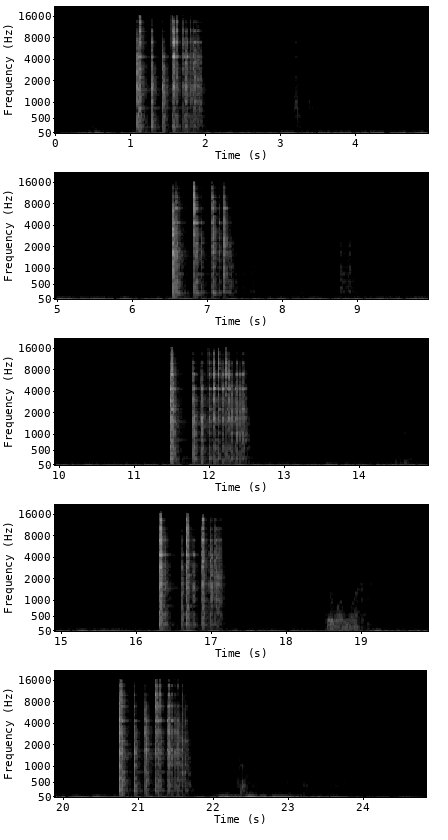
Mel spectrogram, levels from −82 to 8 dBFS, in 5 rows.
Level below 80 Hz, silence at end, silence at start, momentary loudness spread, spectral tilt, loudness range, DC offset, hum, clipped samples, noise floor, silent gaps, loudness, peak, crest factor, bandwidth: -58 dBFS; 1.2 s; 0.55 s; 13 LU; 1.5 dB/octave; 9 LU; under 0.1%; none; under 0.1%; -70 dBFS; none; -29 LUFS; -2 dBFS; 36 dB; 16.5 kHz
